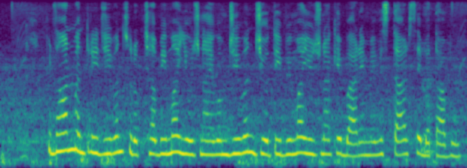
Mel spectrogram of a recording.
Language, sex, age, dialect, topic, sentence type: Maithili, female, 18-24, Angika, banking, question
